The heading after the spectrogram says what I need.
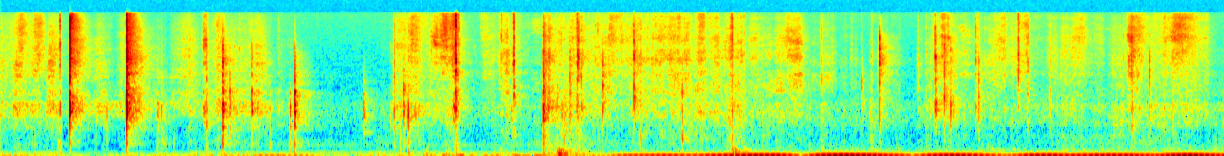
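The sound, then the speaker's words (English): Paper rustling and creasing as a paper craft is folded, its tabs tucked under a slot and the flap pressed down. Two sharp crisp snaps come early, then steady crinkling that grows louder and fuller toward the end, with no talking. “So you have to tuck the dot ears under this slot here, and what you do is fold down like this.”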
